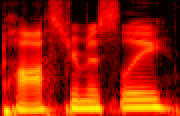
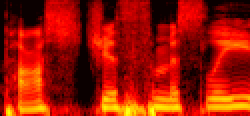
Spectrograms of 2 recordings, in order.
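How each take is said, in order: First: The 'th' sound in the middle is swallowed. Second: The 'th' sound in the middle is clearly pronounced. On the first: "you really swallow the T H in posthumously" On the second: "shouldn't it be pos, like, posthumously"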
